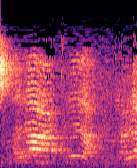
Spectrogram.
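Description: A young child's faint, high-pitched voice, a few short vocal sounds, the last one falling in pitch.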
